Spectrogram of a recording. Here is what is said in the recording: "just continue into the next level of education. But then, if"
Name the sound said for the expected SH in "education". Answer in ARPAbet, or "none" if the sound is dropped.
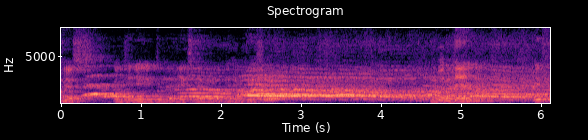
S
